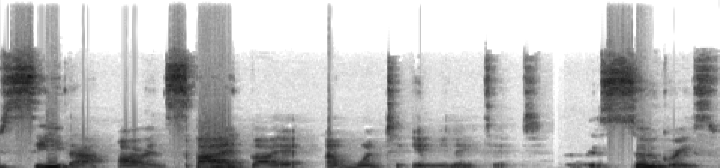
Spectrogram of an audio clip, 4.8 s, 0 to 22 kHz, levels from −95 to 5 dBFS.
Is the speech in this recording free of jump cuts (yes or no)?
no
